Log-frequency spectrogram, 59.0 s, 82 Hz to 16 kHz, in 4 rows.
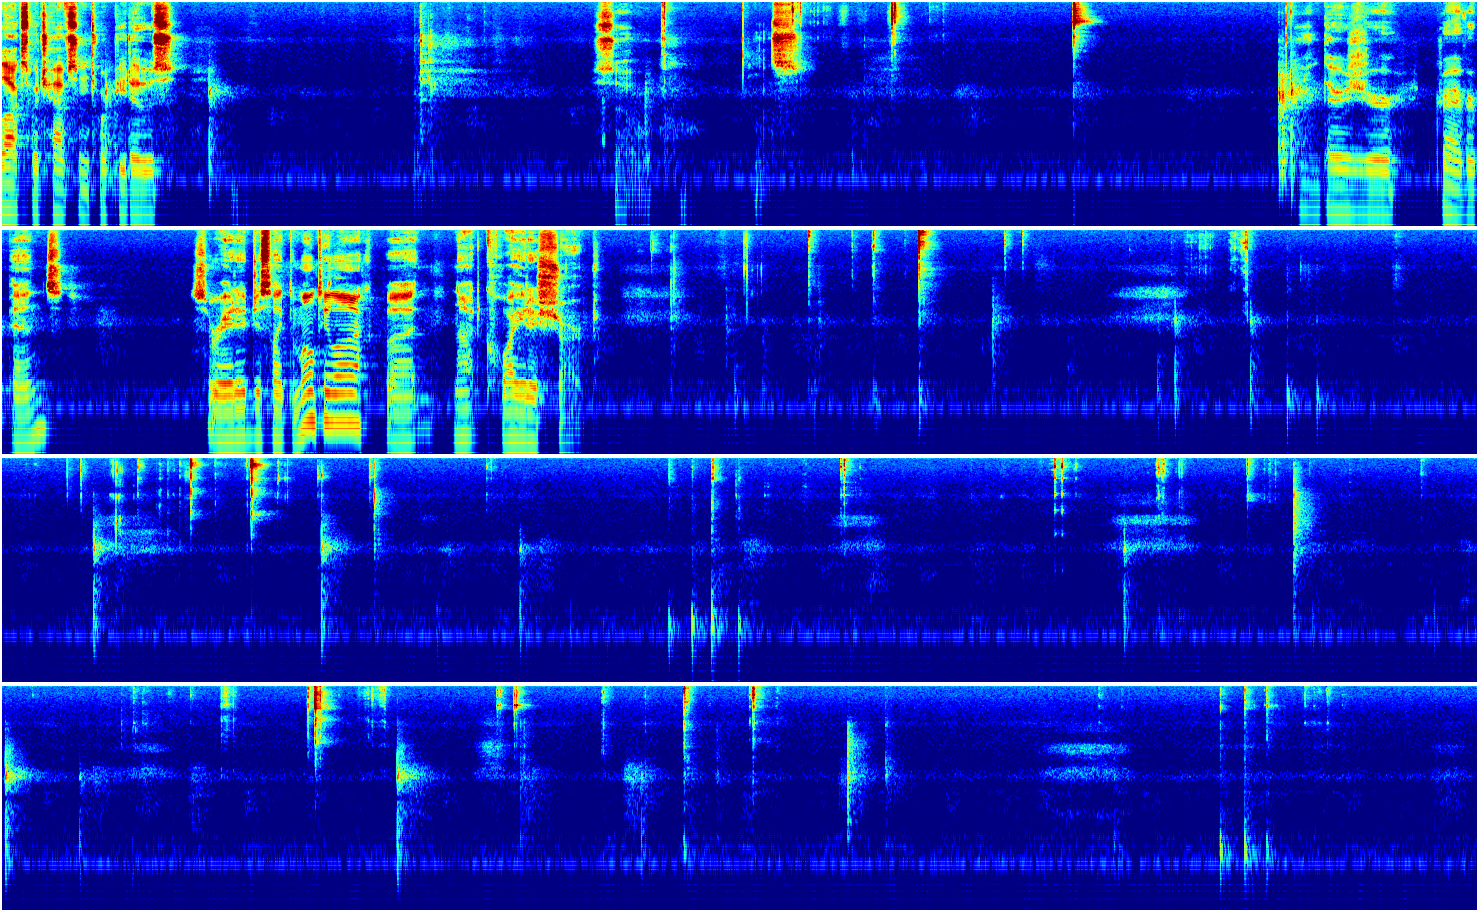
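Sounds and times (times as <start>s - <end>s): steady low hum: 0.0s - 59.0s
small metal lock parts clicking: 47.3s - 48.1s.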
